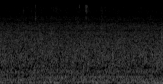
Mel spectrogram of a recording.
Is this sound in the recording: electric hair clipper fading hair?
no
